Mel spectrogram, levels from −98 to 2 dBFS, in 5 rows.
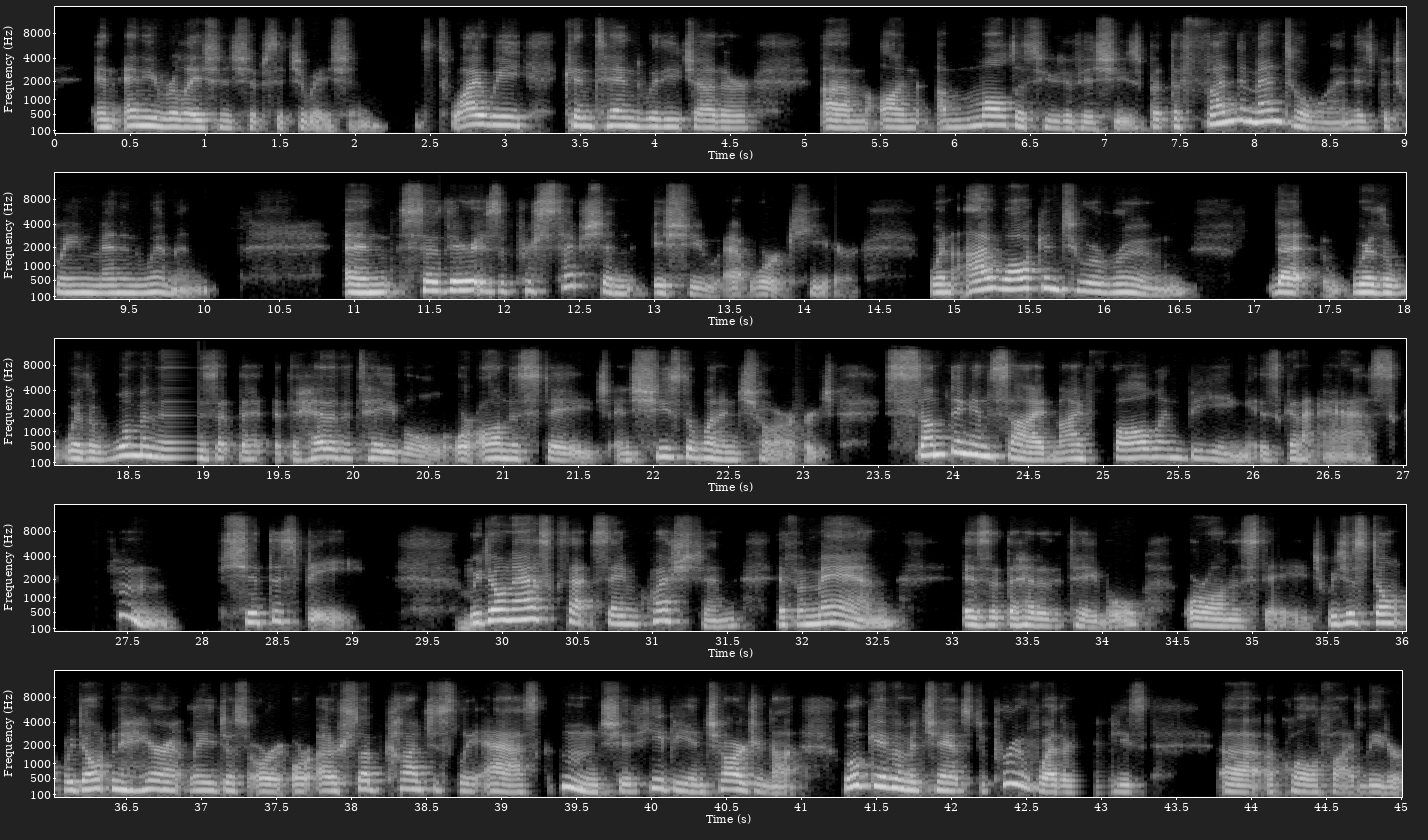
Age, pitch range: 50-69, 165-235 Hz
